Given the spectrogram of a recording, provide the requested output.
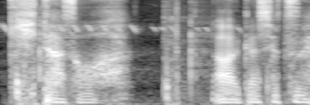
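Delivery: hushed whisper. Acted. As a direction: whisper so no one hears. Hiding and watching in the dark.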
